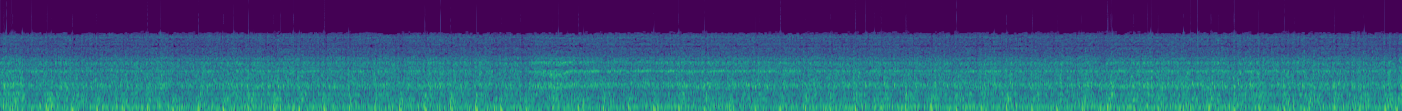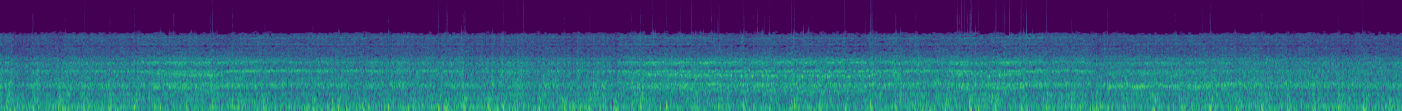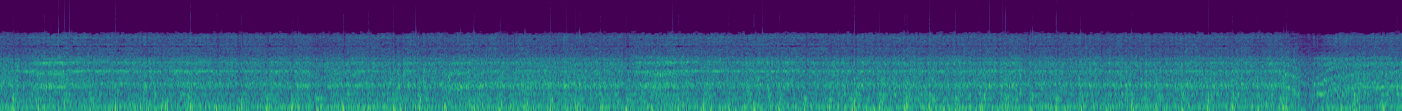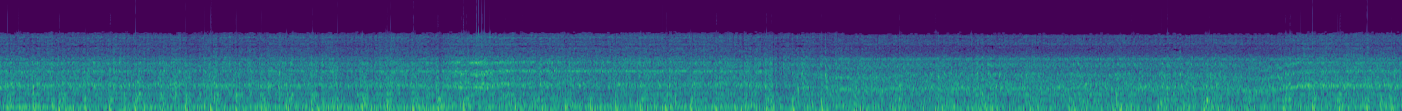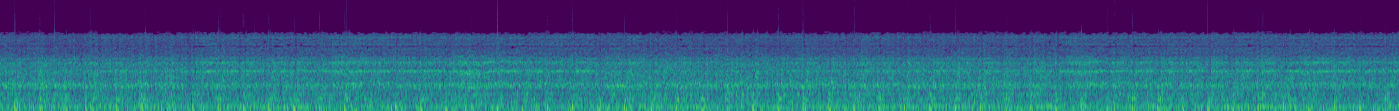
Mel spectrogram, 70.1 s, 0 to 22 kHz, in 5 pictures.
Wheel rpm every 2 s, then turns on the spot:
230, 230, 230, 230, 230, 230, 230, 230, 220, 230, 220, 210, 220, 230, 230, 230, 230, 230, 230, 230, 210, 210, 230, 230, 230, 200, 160, 170, 230, 230, 230, 230, 230, 230, 230.
none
